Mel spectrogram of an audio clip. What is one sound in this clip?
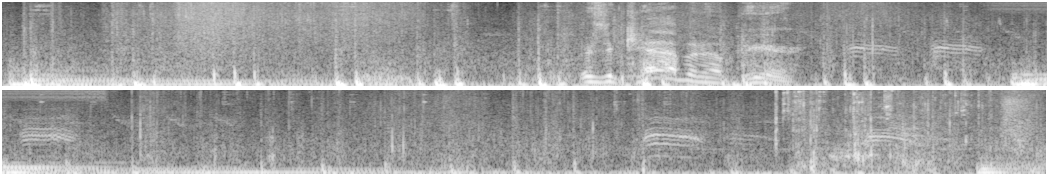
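A horse's hooves thud on a dirt path.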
